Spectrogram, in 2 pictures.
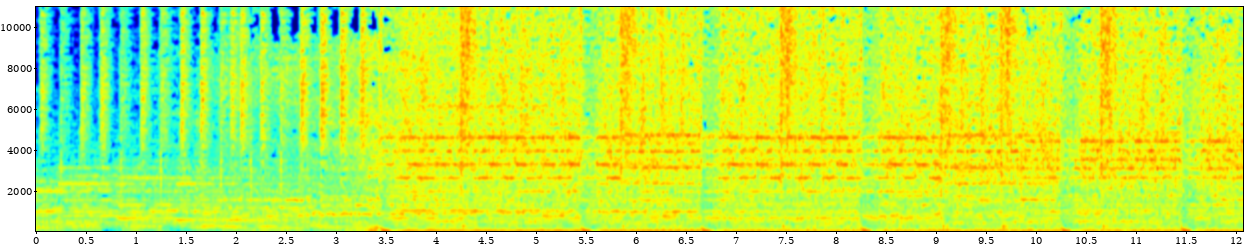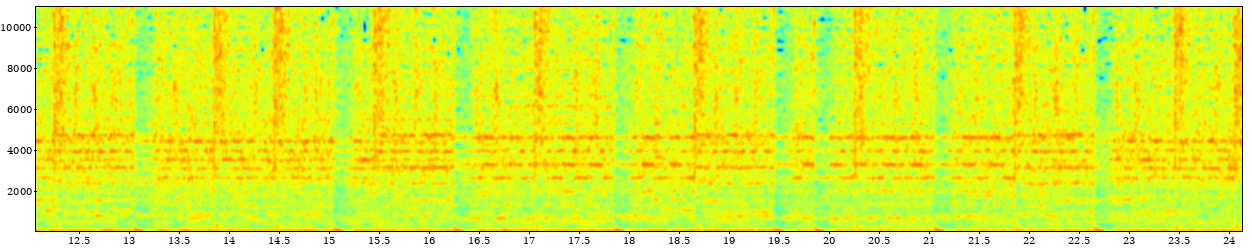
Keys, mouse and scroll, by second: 11.5 shift+click, 12.5 Delete, 13.4 q, 13.8 alt+middle click, 15.2 alt+middle click, 18.8 alt+middle click, 20.2 ctrl+click, 20.5 ctrl+click, 20.7 ctrl+double click, 21.0 ctrl+click, 21.5 ctrl+click, 21.8 ctrl+click, 22.3 ctrl+click, 22.4 ctrl+double click, 22.6 ctrl+click.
